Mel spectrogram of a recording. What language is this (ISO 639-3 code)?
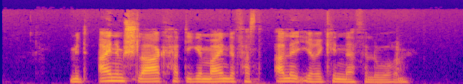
deu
